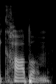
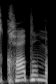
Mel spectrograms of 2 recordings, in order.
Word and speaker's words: Cobham: So, I've been I don't know if it's Cobham or Cobham. I hope I don't get in trouble for not knowing how to pronounce it. – I think it. – You're fine. I think it's okay. Like everyone says both, so you're fine.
